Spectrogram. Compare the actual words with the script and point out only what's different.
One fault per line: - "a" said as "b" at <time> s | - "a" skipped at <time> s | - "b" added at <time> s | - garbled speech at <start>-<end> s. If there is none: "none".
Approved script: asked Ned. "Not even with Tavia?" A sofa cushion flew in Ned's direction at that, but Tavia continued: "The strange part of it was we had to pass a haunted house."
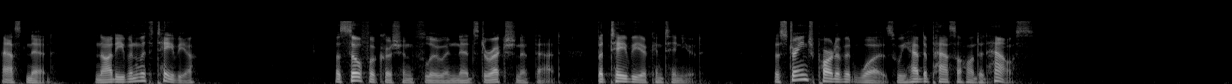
none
